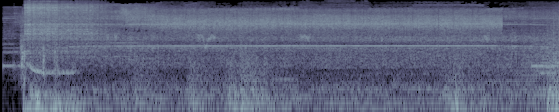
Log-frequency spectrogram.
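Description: Sound effects for an animated machine-tool drill spindle: a hit with a falling swoop at the start, then a steady mechanical drone with a low rumble, a thin high whine and hiss. The hiss cuts out shortly before the end.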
